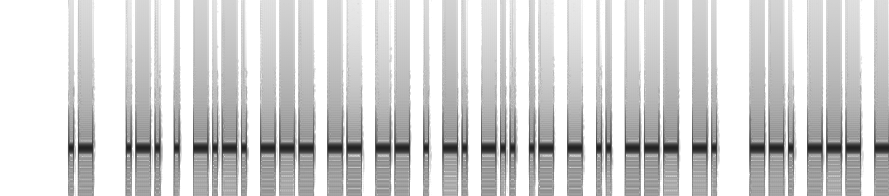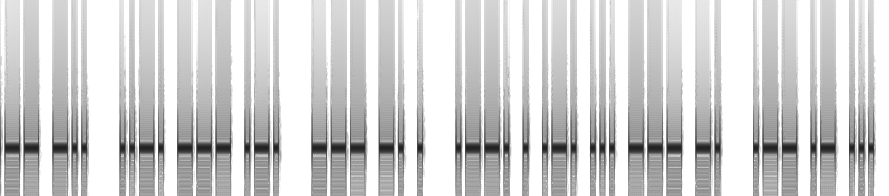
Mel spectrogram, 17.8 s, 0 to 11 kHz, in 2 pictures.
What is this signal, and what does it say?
Morse code, heard as a keyed tone, about 25 wpm, 700 Hz. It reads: A RECOMMENDATION GOOD FOR ONE PERSON WAS
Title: Sentences from Top 1400 Words 25wpm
